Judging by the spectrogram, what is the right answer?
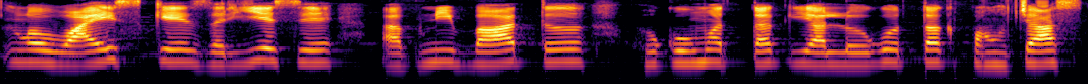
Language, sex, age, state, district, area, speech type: Urdu, female, 18-30, Uttar Pradesh, Lucknow, rural, spontaneous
